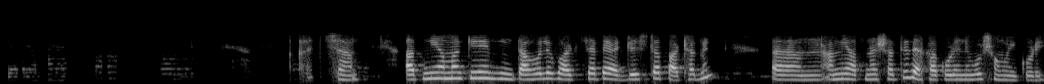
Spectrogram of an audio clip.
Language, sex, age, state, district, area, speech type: Bengali, female, 18-30, West Bengal, Hooghly, urban, conversation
